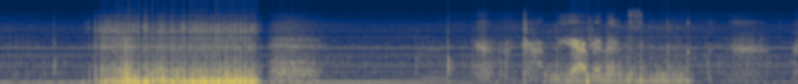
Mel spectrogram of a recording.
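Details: Adult man snoring while asleep: one loud, rough, rattling breath with a deep fluttering rumble, then a softer breath and faint mumbling or room sounds.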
